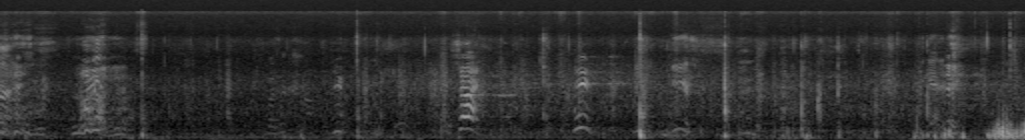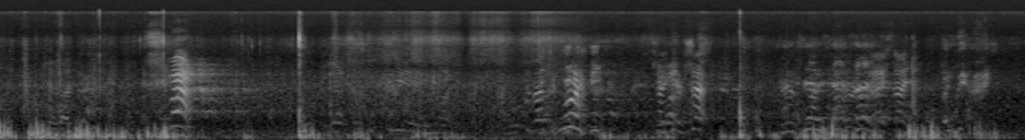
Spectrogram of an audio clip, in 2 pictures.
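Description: Players' voices calling out across a football pitch during play, heard at a distance, with a few sharp knocks. There are low muffled swells in the middle and near the end.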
